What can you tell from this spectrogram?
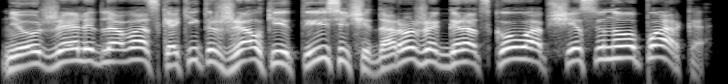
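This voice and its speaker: A man voicing a pompous male mayor who shouts down a rowdy crowd in an audiobook, loud and strained. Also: on the high side, very animated, normal speed, no room sound, clean studio sound, voice pushed up. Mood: exasperated.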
